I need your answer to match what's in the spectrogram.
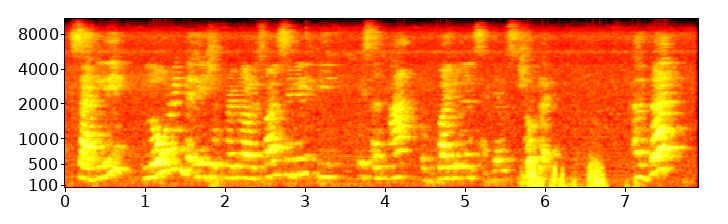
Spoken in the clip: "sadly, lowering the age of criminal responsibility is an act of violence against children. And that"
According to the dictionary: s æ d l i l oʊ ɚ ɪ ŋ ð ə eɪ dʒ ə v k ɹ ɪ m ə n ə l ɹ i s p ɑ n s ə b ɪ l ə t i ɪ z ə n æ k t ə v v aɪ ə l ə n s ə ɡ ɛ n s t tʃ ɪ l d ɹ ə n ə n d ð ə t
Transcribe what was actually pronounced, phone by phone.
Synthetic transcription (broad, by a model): s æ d l i l oʊ ɚ ɪ ŋ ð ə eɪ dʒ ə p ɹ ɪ m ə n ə l ɹ i s p ɑ n s ə b ɪ l ə t i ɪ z ə n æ k t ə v v aɪ ə l ə n s ə ɡ ɛ n s t tʃ ɪ l d ɹ ə n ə n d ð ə t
